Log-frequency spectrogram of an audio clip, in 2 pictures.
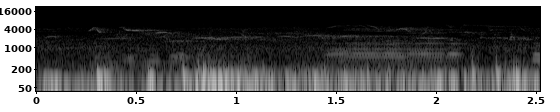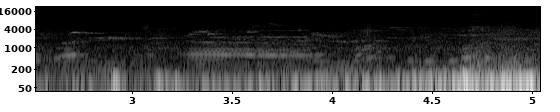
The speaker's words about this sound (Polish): Teraz, proszę Państwa, jestem na balkonie, ale nie jestem skierowany na wprost mikrofonu. Mikrofon skierowałem za balkon, bo akurat ptaki dały, czy też nagra fajnego. Generalnie rzadko się zdarzy, żeby tak się dało nagrać.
